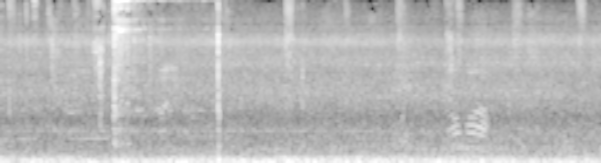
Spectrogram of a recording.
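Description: A basketball in play on an outdoor court: a few sharp knocks, the strongest about a second in, over a steady low background rumble.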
